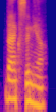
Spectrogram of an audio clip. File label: "vaccinia", Indian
